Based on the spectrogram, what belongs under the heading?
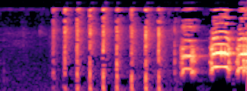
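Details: Red junglefowl beating its wings in a rapid series of about ten soft claps, then starting a loud, hoarse, drawn-out crow.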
